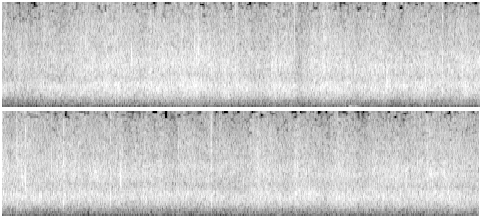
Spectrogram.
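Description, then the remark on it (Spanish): An audience at a Catholic Mass, standing and waving flags, applauds the Lord steadily, a dense, continuous wash of many hands clapping at an even loudness for several seconds, with no voices standing out above it. “Agitemos esas banderas y démosle todos un fuerte aplauso al Señor.”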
